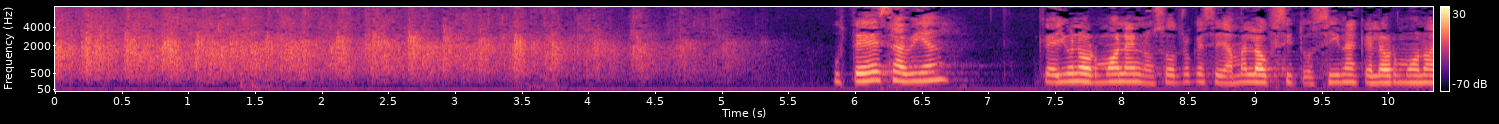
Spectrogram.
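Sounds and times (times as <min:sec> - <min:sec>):
audience applause: 0:00.0 - 0:05.3
speech: 0:05.8 - 0:06.8, 0:07.4 - 0:10.3.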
